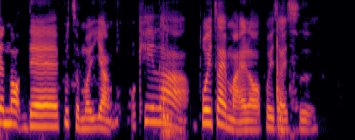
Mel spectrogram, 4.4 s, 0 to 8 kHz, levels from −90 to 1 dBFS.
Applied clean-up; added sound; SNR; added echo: classical method spectral subtraction.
